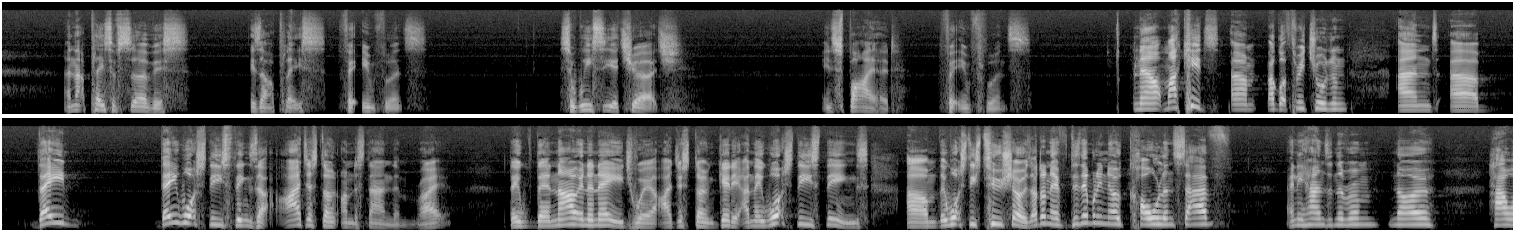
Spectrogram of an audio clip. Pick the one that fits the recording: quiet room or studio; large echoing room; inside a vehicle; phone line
large echoing room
